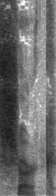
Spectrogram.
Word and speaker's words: Marchal: You have to say his name. It's Shark.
